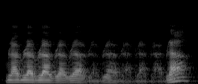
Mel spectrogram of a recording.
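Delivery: mimicking other people's empty judgement; mocking blabla. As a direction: rattle off dismissive chatter, lifting at the very end. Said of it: "On se dit, en me voyant".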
